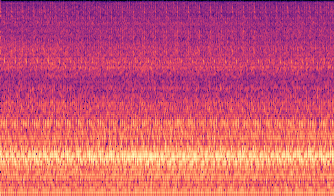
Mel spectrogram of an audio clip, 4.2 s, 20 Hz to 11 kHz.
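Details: Audi Q7 3.0L diesel after replacing the cylinder 4 fuel injector (had P0272 misfire and P0087 low rail pressure): steady even idle with light normal clatter and no misfire, and no codes afterward.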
